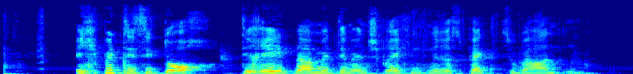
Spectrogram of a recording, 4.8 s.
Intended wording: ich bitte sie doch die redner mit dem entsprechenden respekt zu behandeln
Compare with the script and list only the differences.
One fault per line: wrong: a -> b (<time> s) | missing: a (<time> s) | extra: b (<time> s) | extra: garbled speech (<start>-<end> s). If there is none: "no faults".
no faults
